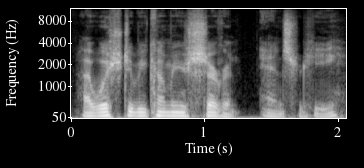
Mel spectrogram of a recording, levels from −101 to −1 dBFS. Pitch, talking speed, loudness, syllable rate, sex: 95 Hz, 230 wpm, -16 LUFS, 7.5 syllables/s, male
